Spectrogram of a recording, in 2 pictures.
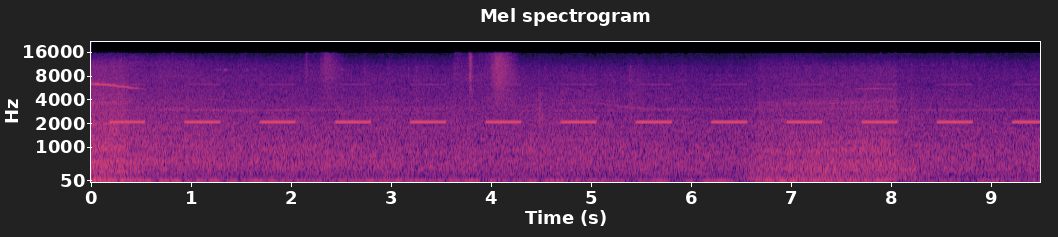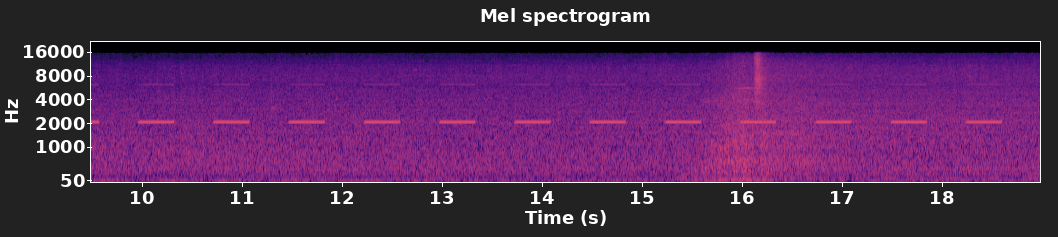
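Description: A heavy diesel truck engine drones while cruising.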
